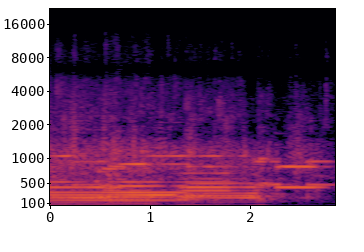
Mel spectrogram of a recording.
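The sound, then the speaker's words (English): A church audience applauds its young people in a dense, steady wash of clapping, with sustained musical tones humming underneath before the clapping thins slightly toward the end. “Let's give all our young people a round of applause.”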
